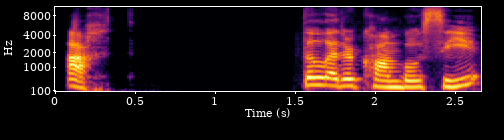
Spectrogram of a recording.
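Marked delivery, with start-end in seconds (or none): 0.1-0.4 "acht" with a harsh ch from the throat; German "acht", CH formed back in the throat; throaty German ch. Shown as a demonstration. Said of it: "exactly like here".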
